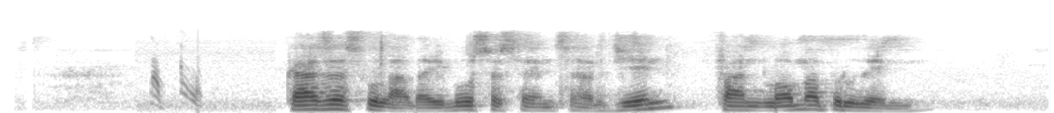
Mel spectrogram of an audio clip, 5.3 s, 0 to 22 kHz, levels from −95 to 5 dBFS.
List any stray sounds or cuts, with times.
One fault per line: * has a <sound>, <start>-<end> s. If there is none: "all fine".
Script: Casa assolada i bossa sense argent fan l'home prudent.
* has a chirp, 0.8-1.0 s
